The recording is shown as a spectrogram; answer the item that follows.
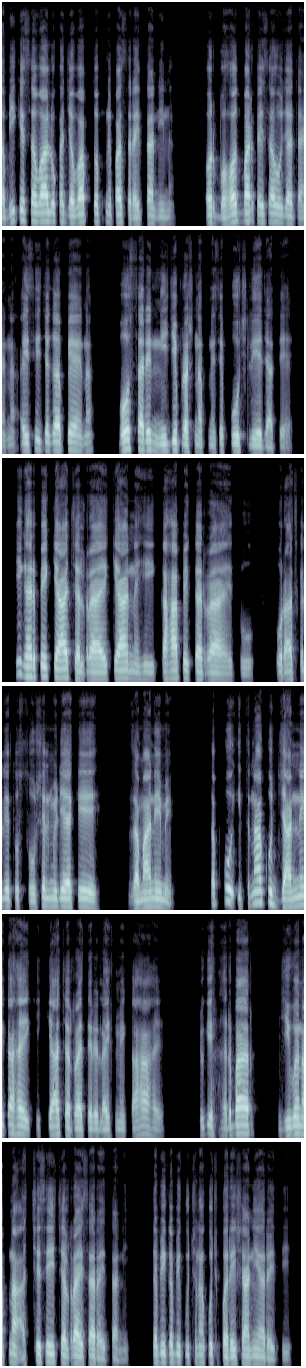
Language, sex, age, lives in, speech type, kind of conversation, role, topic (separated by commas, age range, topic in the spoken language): Hindi, male, 35-39, India, conversation, advice, user, पार्टी और उत्सवों में सामाजिक अपेक्षाओं और अपनी व्यक्तिगत सीमाओं का सामना कैसे करूँ?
